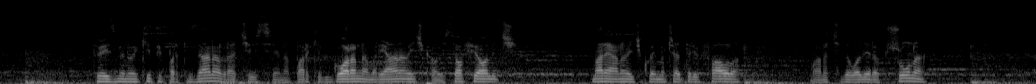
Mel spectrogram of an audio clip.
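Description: Spectators chant loudly in an echoing hall.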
